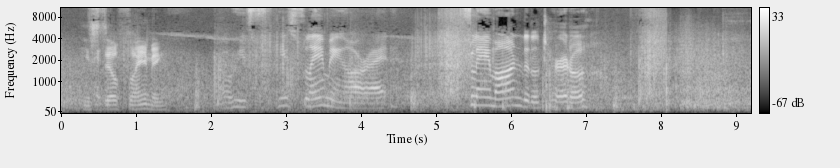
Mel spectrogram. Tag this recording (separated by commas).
outside, urban or man-made, Fireworks, Firecracker, Speech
